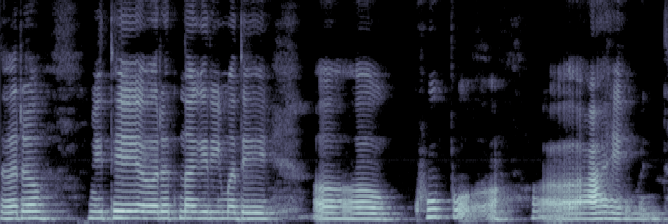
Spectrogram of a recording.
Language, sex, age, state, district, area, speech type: Marathi, female, 30-45, Maharashtra, Ratnagiri, rural, spontaneous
